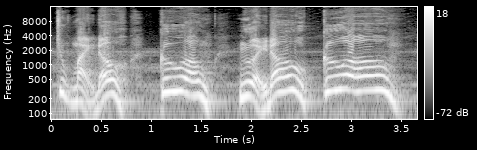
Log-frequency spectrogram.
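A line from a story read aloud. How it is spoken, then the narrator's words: Desperate shouting. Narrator (Vietnamese): cụ Lý kêu gào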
